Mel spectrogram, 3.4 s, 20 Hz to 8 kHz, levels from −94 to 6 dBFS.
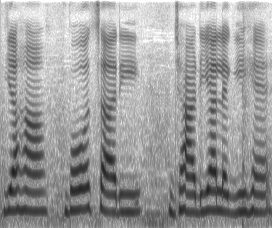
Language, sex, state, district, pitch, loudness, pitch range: Hindi, female, Haryana, Jhajjar, 245 Hz, -14 LUFS, 230-255 Hz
